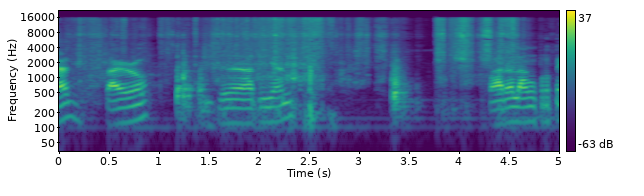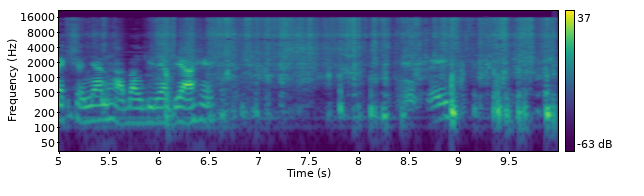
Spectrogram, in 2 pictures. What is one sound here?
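Plastic wrapping crinkles as hands handle it.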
